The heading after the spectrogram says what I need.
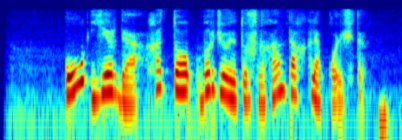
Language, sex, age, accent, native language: Uzbek, female, 19-29, Toshkent shahri, Uzbek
